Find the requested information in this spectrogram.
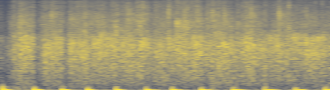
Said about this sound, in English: Well, I do want to give a round of applause for our amazing panelists up here.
